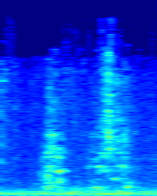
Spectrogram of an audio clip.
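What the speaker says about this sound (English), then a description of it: "One of the reasons I like a spatula with this pan is because it actually gets the sides really well." Spatula scraping and stirring Spanish rice around a pan, a steady scratchy swish with two slightly louder strokes, close and alone.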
